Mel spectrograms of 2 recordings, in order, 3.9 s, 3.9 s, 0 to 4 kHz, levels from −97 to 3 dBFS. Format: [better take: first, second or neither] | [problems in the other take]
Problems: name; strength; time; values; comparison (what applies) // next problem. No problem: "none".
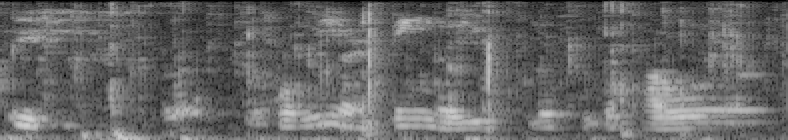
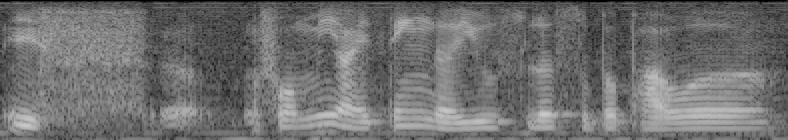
second | noise reduction (classical method WPE with log-MMSE)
